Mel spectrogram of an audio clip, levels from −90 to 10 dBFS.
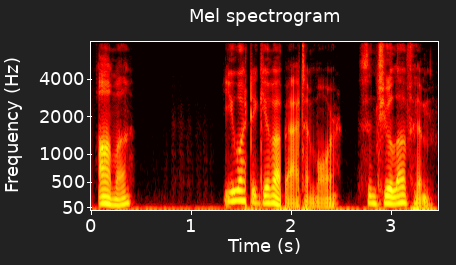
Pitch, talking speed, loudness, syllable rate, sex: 110 Hz, 205 wpm, -18 LUFS, 6.4 syllables/s, male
